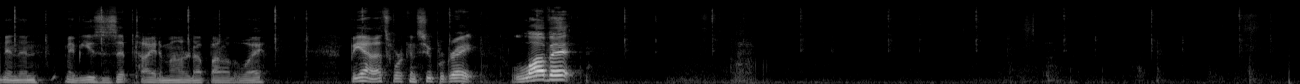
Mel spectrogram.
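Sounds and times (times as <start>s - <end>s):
flasher relay clicking: 0.0s - 4.8s, 7.9s - 10.0s.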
